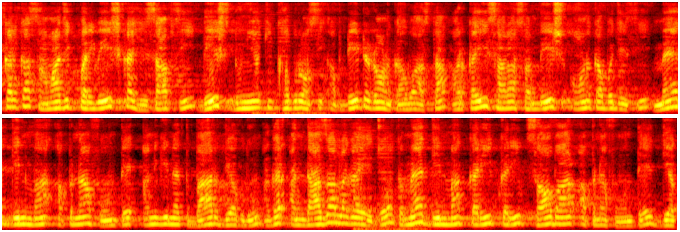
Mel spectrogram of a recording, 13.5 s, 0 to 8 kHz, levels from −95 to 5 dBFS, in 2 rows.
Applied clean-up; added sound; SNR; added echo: neural separator model SepFormer DNS4.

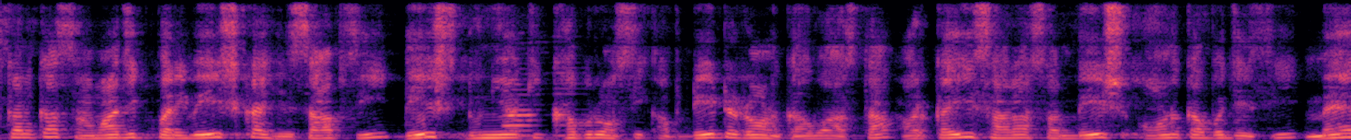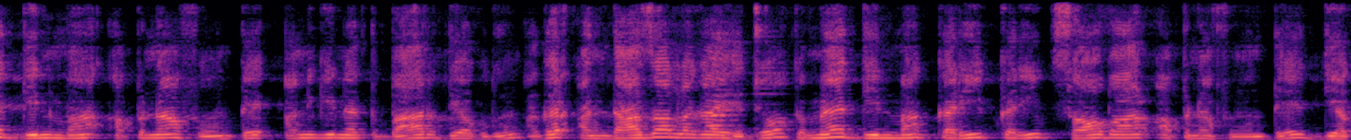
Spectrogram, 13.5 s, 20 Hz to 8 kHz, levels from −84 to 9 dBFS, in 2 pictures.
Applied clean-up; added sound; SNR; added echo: neural mask model DeepFilterNet 3.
